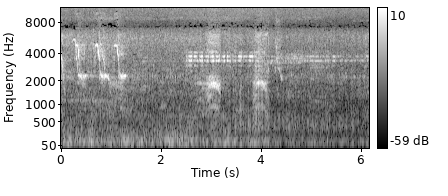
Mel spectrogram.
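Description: Birds calling: three quick falling whistles near the start, then two short chirps about three and four seconds in, with a thin, steady high trill between them. Under it runs the low, uneven rumble of wind on the microphone.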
